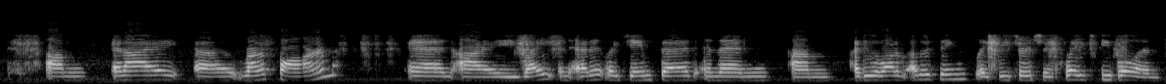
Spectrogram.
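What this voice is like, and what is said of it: Southern US accent. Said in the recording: “I have a southern one that'll come out the more I talk, you'll hear it.”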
